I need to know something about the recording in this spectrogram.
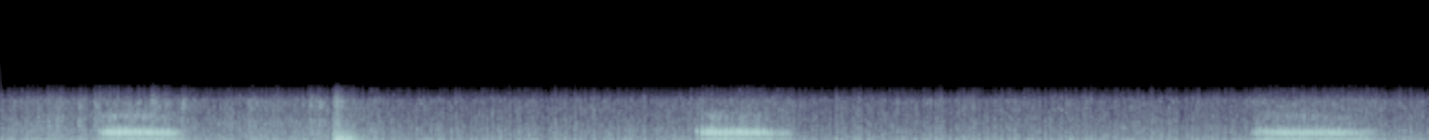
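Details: Sleeping dog snoring, recorded on an Android phone: three rattling snores about six seconds apart, roughly ten breaths a minute.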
